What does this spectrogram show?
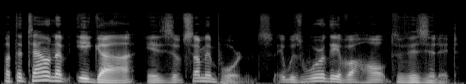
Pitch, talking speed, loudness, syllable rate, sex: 115 Hz, 255 wpm, -22 LUFS, 5.7 syllables/s, male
